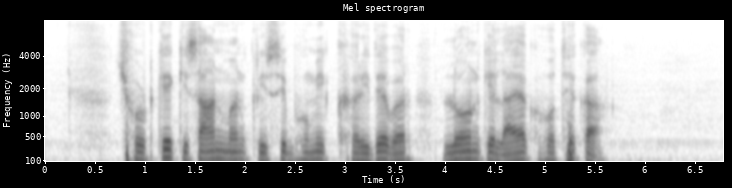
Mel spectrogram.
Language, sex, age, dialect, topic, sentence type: Chhattisgarhi, male, 31-35, Northern/Bhandar, agriculture, statement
